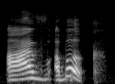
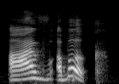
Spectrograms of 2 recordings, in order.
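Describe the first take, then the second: First: 'I have' is contracted into one syllable. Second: 'I have' is contracted into one syllable.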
